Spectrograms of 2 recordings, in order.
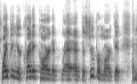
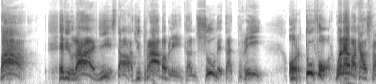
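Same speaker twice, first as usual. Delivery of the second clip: loud, high, put-on Japanese accent; 6 semitones higher, 5 dB louder than usual. A video host slips into a voice mid-explanation: Japanese sushi chef voice. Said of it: "I don't know how I turned into a Japanese sushi chef".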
